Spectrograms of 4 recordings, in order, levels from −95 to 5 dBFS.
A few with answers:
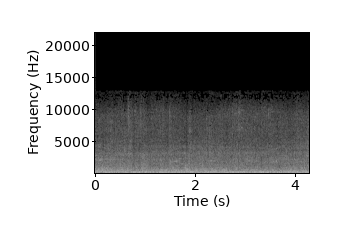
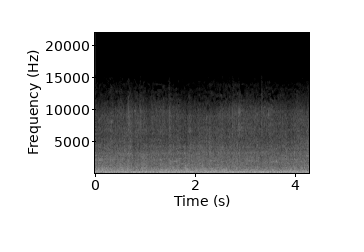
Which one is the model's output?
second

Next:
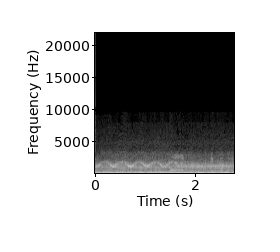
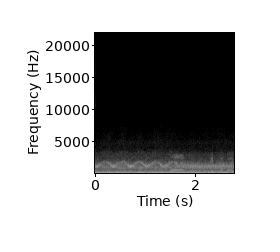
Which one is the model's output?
first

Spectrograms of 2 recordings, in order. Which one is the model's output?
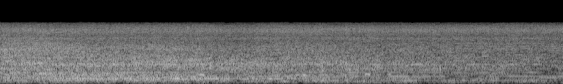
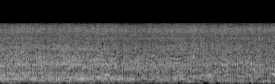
second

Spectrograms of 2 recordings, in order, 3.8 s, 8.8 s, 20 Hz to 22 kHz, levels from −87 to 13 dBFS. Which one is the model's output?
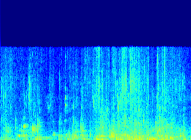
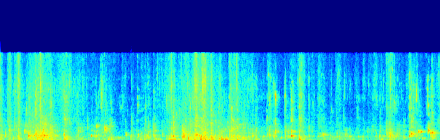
second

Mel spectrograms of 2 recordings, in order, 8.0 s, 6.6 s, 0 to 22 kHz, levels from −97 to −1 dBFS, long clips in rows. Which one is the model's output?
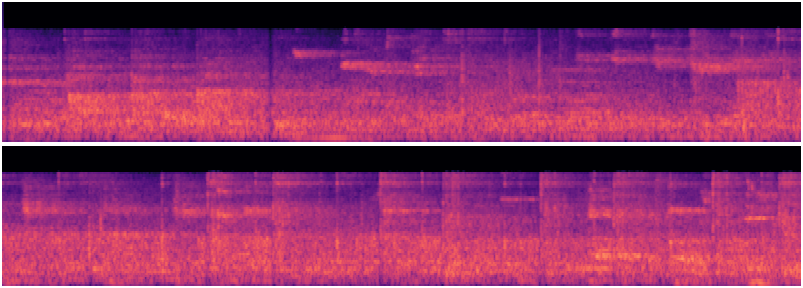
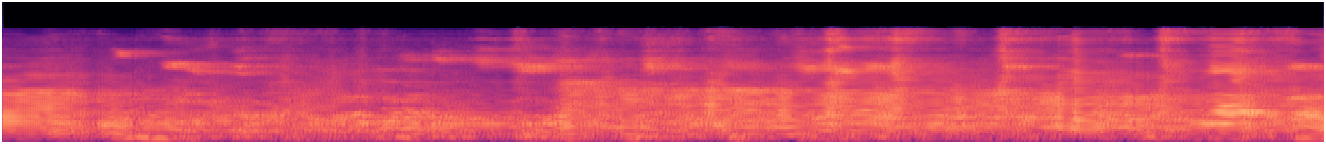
second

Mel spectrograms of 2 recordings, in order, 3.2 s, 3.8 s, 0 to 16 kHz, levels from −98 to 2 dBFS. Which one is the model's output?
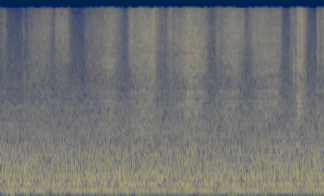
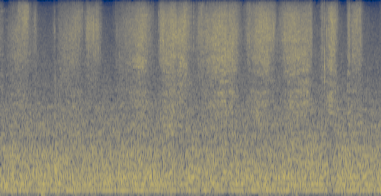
first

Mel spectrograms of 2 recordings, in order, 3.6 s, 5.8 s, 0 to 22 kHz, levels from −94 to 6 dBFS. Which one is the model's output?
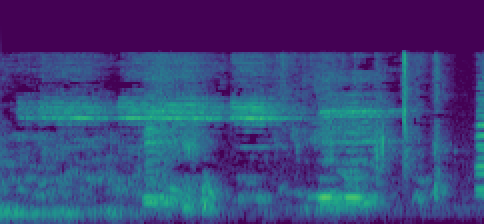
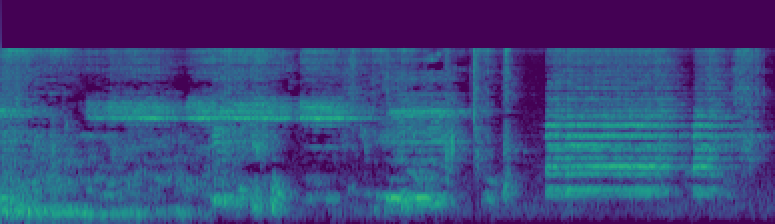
second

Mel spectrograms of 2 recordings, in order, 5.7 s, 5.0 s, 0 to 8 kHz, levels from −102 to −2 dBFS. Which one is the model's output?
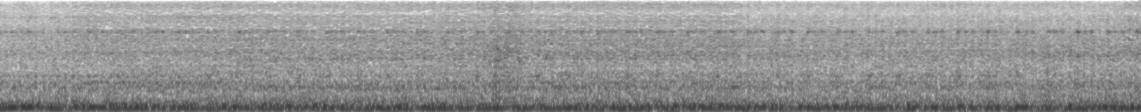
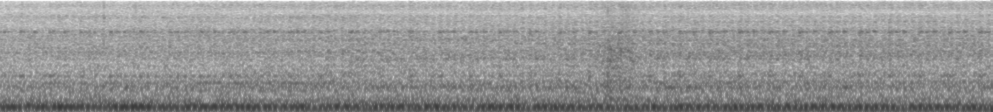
first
